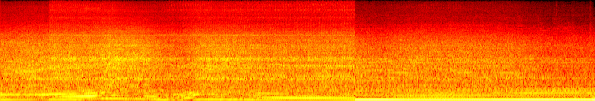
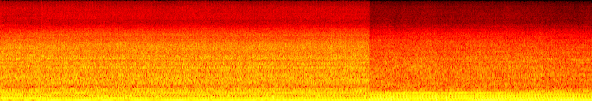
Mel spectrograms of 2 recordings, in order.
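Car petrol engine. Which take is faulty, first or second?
second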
